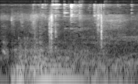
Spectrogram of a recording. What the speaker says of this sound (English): So that's first turning the key.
